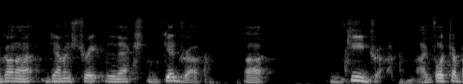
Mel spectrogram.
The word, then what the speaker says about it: Ghidra: and then i'm going to demonstrate the next gidra uh ghidra i've looked up how to pronounce it ghidra or nextgiver project which lets you see the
